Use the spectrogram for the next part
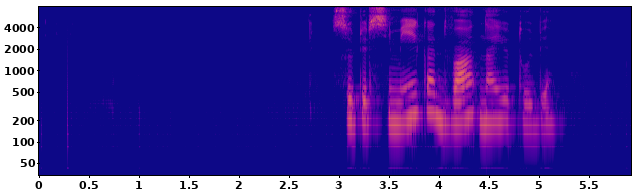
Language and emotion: Russian, neutral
